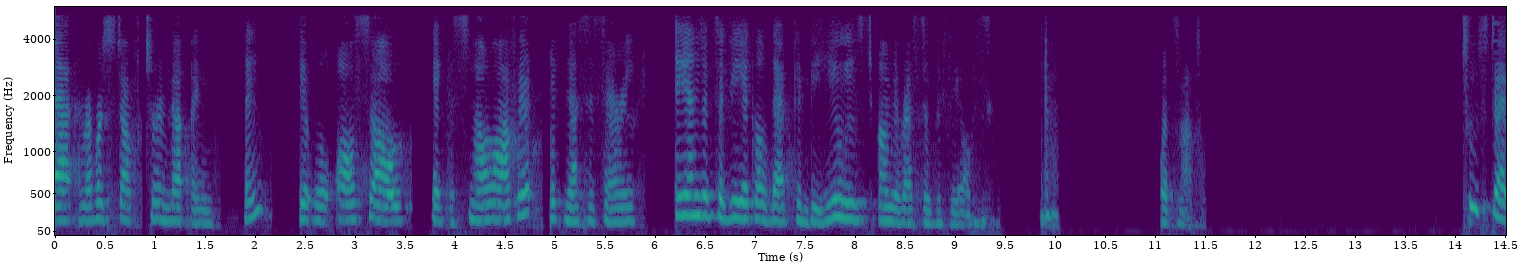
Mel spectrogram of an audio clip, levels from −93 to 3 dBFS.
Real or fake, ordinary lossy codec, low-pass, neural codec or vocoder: fake; MP3, 32 kbps; 5.4 kHz; codec, 16 kHz, 1 kbps, FreqCodec, smaller model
